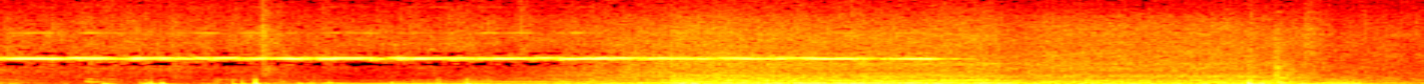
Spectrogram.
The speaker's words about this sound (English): Be careful with the smoke alarm going off.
